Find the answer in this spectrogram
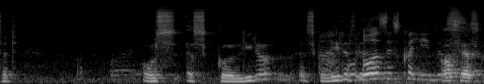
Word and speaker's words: Os Escolhidos: or in Portuguese is what how do you pronounce it? Os Escolhidos? Os Escolhidos. Os Escolhidos, yes.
